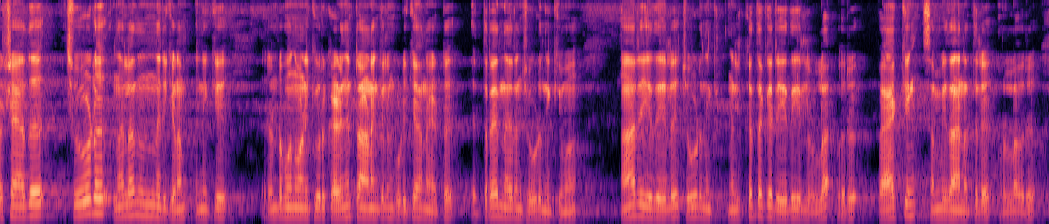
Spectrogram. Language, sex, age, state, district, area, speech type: Malayalam, male, 60+, Kerala, Thiruvananthapuram, urban, spontaneous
